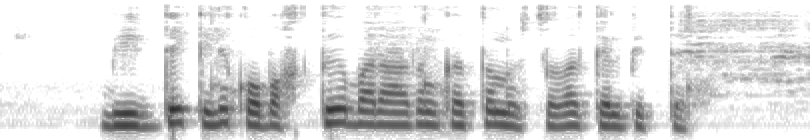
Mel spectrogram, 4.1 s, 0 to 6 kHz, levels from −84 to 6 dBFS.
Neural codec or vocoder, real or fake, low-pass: none; real; 5.4 kHz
